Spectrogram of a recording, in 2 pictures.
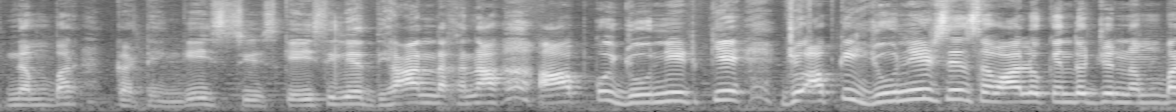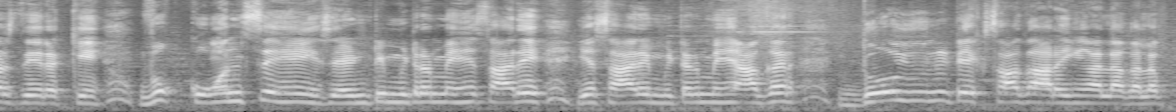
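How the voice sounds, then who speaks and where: A woman teacher speaking with some English, giving students emphatic warnings about exam mistakes. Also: mid-range voice. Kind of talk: exam tips lesson.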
